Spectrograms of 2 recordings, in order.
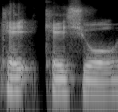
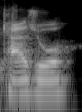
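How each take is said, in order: First: The first vowel is not a short a. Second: The first vowel is a short a. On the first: The speaker calls it wrong. "If you say ca- casual, it people won't understand you" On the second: The speaker calls it right. "I would say casual"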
